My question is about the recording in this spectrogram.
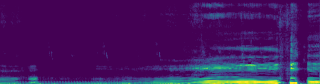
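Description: A cow mooing: a low, drawn-out hum that swells into a loud call lasting over a second before breaking off near the end, with a second call starting just as it ends.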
